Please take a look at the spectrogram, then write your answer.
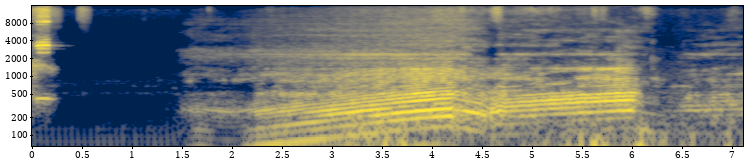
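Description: A 2025 Suzuki V-Strom SX touring motorcycle pulls away after a quiet pause, its engine rising in pitch as it accelerates, loud and close for several seconds, then easing off.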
